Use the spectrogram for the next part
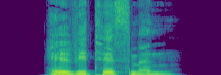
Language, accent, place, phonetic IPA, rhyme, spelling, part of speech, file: German, Germany, Berlin, [hɛlveˈtɪsmən], -ɪsmən, Helvetismen, noun, De-Helvetismen.ogg
- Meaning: plural of Helvetismus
